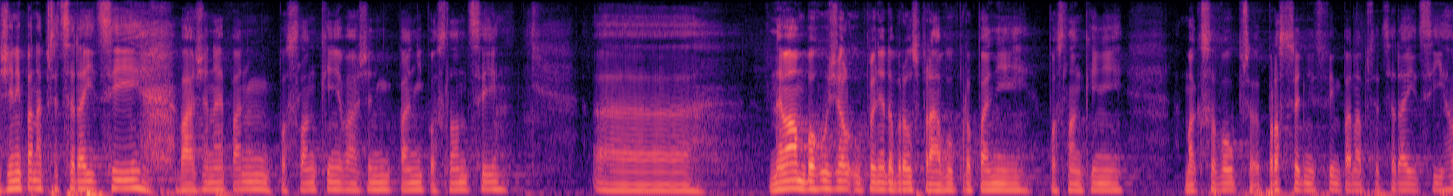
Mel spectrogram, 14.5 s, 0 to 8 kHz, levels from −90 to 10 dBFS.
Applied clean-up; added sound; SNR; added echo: none; none; none; none.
